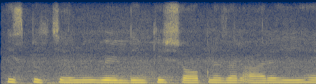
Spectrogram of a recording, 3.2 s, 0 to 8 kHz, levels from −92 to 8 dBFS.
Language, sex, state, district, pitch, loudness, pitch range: Hindi, female, Haryana, Rohtak, 205 Hz, -14 LUFS, 200-215 Hz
